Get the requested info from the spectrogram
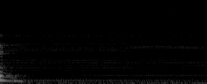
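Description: A man's spoken word trails off just after the start, leaving a steady, faint electrical mains hum with many overtones on the audio.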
